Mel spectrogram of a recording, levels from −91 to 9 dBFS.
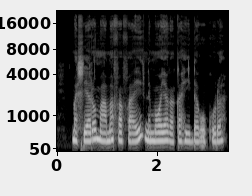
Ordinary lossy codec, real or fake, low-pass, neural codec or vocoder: none; fake; 19.8 kHz; vocoder, 48 kHz, 128 mel bands, Vocos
